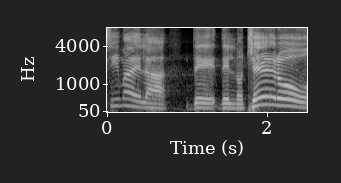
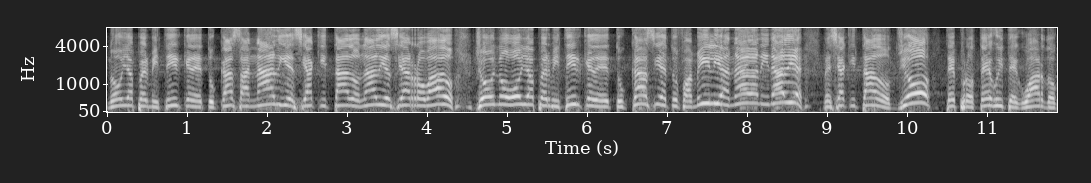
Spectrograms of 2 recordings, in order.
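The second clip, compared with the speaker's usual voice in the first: loud, raised, full-force preaching; preacher voicing God; 4 semitones higher, 11 dB louder than usual. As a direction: cry out God's promise to the congregation. El Señor dice. (predicando a gritos la promesa de Dios)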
